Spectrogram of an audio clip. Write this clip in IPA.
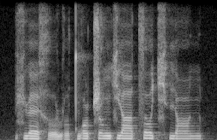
ɕ ɥ ɛ˥˩ x ɤ̰˨˩ ɻ ɤ˧˥ t̪ w ɔ˥ ʈ͡ʂ ɤ˥ ŋ ɕ j ä˥ t͡s ɤ˥ t͡ɕʰ j ɑ˥ ŋ

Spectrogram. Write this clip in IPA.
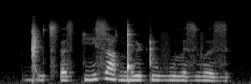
ɡ͡ǁ u t͡sʼ ɐ z k i z ɑ ŋ͡ǃ ɨ ʈ u v u l ə z v ə z

